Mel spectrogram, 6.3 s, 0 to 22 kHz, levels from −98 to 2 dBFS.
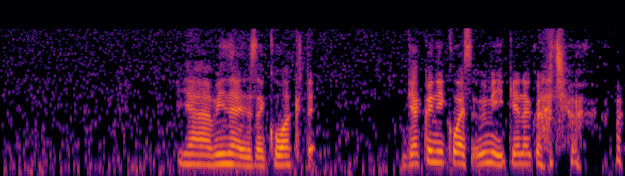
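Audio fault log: Throughout, overdone noise removal: the denoiser's pushed way too hard, so it's gating bands near the noise floor, leaving twinkly near-silence and quiet parts of the speech cut away with it.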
